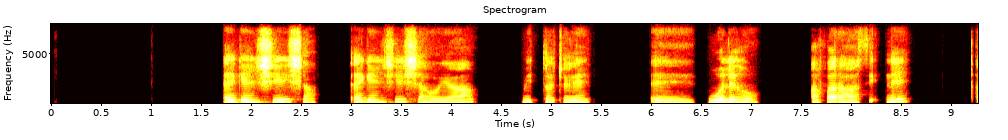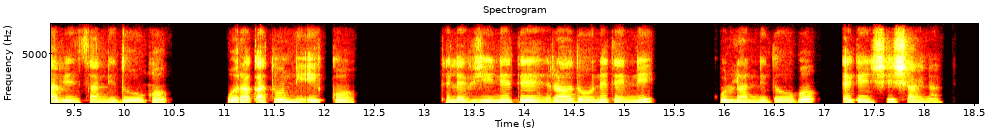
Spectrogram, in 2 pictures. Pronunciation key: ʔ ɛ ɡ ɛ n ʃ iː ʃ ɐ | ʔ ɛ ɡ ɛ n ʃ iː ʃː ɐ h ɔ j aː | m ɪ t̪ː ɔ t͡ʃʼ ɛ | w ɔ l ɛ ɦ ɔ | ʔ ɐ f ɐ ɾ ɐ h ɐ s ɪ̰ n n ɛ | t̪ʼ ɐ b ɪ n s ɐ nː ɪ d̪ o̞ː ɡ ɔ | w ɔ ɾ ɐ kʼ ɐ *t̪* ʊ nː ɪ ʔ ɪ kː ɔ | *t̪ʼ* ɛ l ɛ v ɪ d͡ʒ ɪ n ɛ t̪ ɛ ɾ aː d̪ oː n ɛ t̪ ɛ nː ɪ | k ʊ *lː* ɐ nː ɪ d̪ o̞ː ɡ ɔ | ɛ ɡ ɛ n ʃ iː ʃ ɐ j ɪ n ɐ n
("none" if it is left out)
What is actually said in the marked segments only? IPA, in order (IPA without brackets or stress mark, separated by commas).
t̪, t̪, lː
